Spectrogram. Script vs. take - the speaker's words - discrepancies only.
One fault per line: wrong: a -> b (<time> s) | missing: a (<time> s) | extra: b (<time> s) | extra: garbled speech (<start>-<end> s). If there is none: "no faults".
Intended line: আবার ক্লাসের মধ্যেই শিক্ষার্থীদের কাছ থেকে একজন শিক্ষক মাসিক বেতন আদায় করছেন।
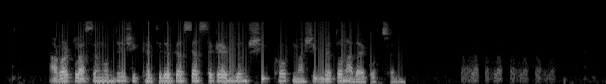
extra: কাছ (1.9 s)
